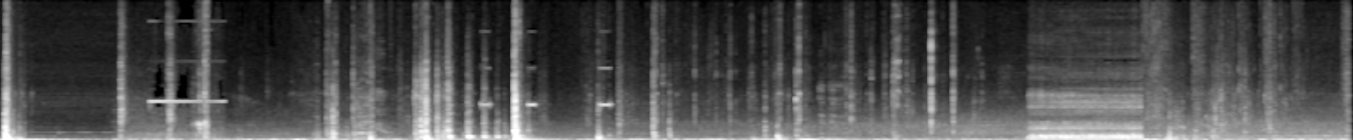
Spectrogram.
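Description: Handling sounds at a gas pump: a sharp thunk at the start, then scattered clicks and clunks with a few short high beeps as the pump is set up for fueling. About ten seconds in comes a second-long rushing noise.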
